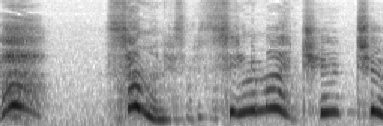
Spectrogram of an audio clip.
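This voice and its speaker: Squeaky and extremely high-pitched, a put-on, female-sounding character voice moves at a fairly slow pace. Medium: read story.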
